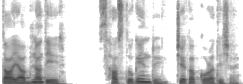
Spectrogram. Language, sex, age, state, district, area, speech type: Bengali, male, 18-30, West Bengal, Dakshin Dinajpur, urban, spontaneous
